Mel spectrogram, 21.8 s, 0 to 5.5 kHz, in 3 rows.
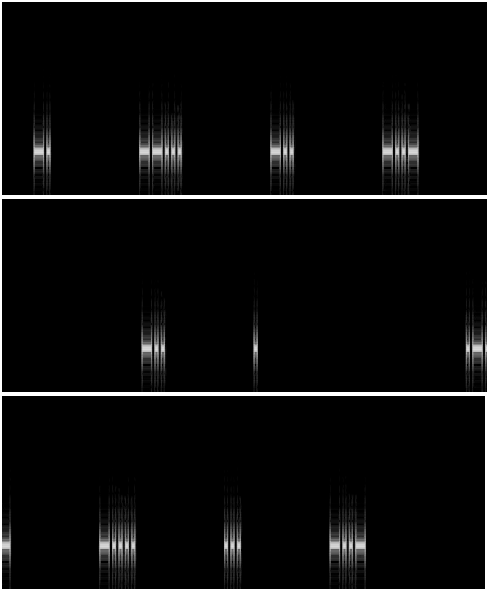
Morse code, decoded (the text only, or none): N7DX DE W6SX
